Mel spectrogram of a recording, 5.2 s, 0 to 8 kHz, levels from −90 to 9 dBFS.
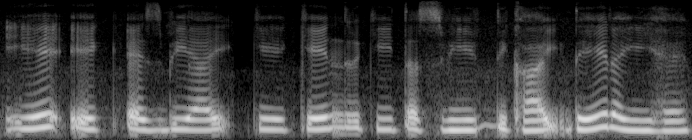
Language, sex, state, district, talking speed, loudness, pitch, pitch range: Hindi, female, Rajasthan, Jaipur, 125 wpm, -14 LUFS, 230 Hz, 220-240 Hz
